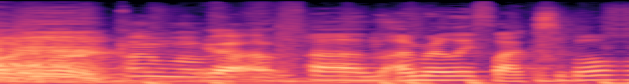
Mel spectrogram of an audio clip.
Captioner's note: laughing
